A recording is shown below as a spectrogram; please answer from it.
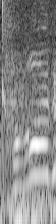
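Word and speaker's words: Cannes: Yeah, it's can. It's can. So if you say con are you being pretentious? Uh, you're just being American.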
